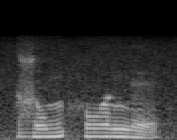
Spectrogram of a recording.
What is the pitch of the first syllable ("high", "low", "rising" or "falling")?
rising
